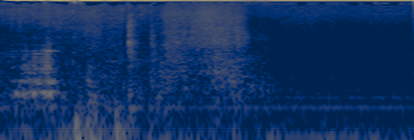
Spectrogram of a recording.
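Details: Commodore CRT monitor powered through an isolation transformer with the dim bulb removed: after handling noise, a faint steady high-pitched whine over a low hum; normal high voltage startup.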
